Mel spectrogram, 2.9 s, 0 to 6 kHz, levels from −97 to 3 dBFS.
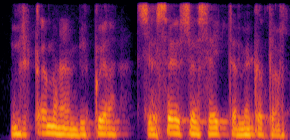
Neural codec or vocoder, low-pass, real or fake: codec, 24 kHz, 1.5 kbps, HILCodec; 5.4 kHz; fake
